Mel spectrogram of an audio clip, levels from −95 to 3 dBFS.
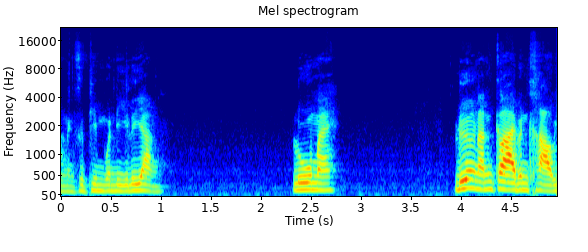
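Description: No technical faults are audible.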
